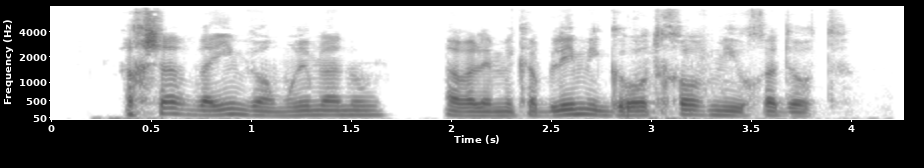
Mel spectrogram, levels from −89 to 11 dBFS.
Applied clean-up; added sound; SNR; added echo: neural mask model Resemble Enhance denoiser.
